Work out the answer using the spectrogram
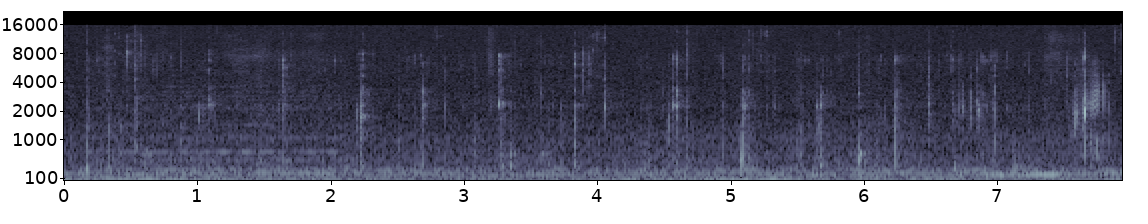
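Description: Close-miked chewing of a soft milk-burger sponge snack: a string of small, irregular mouth clicks.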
